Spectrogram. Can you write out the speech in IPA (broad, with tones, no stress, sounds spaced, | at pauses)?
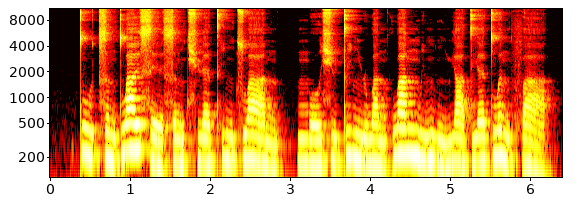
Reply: t̪ u˥˨ t͡s ə˥˨ n t̪ w a˦ ɪ̯ s e˨˩ ɪ̯ s ə˨˦ n t͡ɕʰ ɥ ɛ˨˦ t̪ʰ i˧ ŋ t͡s w a˥˨ n | m o˨˦ ʊ̯ ɕ y˨˩ t̪ i˥˨ ŋ ɻ w a˨˩ n k w a˦ n m i˨˦ m i˨˩ ŋ m j ä˥˨ t̪ j ɛ˦ t̪ w ə˥˨ n f ä˥˨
